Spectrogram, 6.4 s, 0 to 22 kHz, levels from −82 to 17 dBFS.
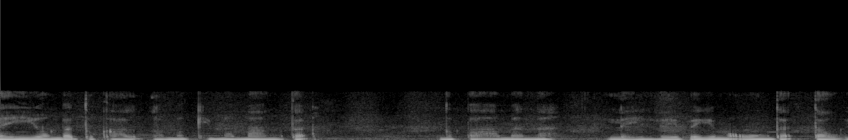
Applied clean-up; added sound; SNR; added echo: none; none; none; none.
